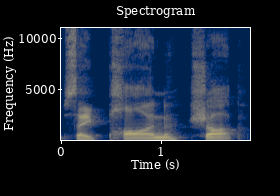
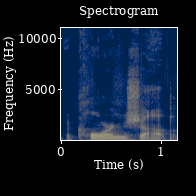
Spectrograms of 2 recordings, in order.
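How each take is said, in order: First: Pawn shop said slowly with a clear R, pahrn shop; slow, careful pawn shop with the R sounded; pronounce the R. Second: Corn shop said slowly; slow corn shop with a rhotic R; the wrong way. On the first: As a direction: stretch out pawn shop, rolling an American R into pawn. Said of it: "one easy way to do it is". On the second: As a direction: pawn shop said so it sounds like corn shop. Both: Shown as a demonstration.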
